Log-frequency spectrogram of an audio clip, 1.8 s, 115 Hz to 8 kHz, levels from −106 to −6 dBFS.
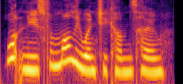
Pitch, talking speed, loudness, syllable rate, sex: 260 Hz, 260 wpm, -16 LUFS, 6.2 syllables/s, female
